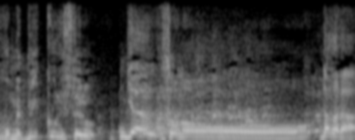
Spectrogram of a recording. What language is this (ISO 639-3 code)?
jpn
